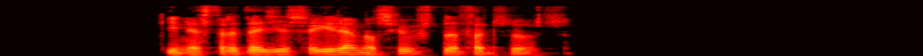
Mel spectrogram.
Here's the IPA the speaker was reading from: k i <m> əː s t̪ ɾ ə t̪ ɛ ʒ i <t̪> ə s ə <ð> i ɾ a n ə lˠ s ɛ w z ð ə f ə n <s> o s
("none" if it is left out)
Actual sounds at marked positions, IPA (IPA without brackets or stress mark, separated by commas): n, none, ɣ, s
